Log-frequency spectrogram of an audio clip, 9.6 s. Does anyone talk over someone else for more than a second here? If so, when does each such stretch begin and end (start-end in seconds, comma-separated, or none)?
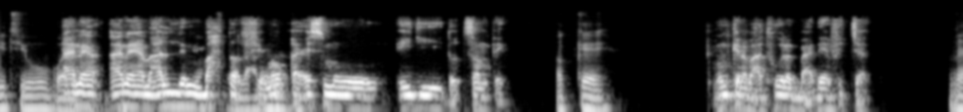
1.8-3.1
